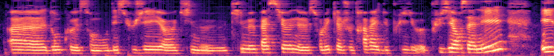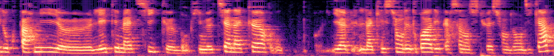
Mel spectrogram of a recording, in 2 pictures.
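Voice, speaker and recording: In a normal speaking voice, a woman talks at a fairly slow pace and a medium pitch, with ordinary pitch variation. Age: 40s. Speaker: politician, candidate. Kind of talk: interview. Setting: livestream.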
